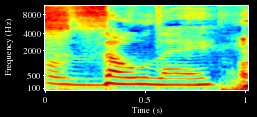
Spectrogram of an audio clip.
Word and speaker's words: pozole: It's with a Z. – Yeah, but it's like pozole. Yeah. – So you say it with an S. – Pozole.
